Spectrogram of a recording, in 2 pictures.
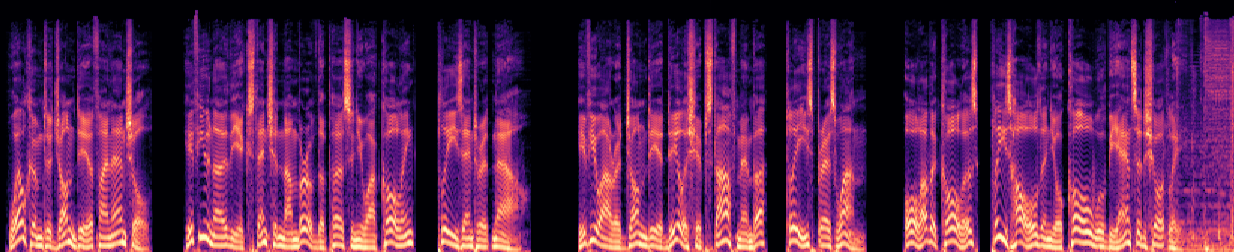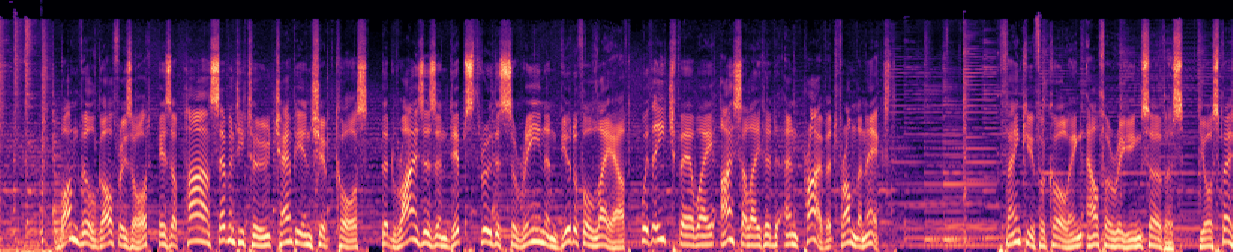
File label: Male Talent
